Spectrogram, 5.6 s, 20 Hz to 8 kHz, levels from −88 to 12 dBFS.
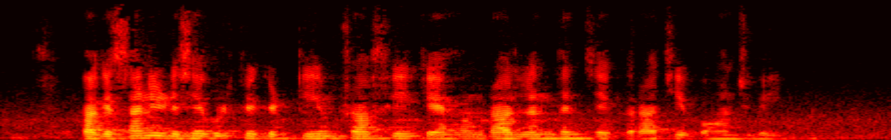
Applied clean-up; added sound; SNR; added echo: none; none; none; none.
